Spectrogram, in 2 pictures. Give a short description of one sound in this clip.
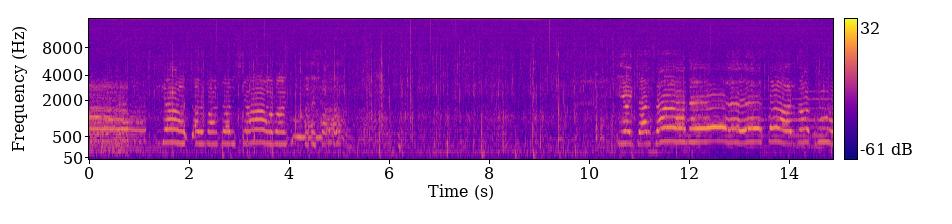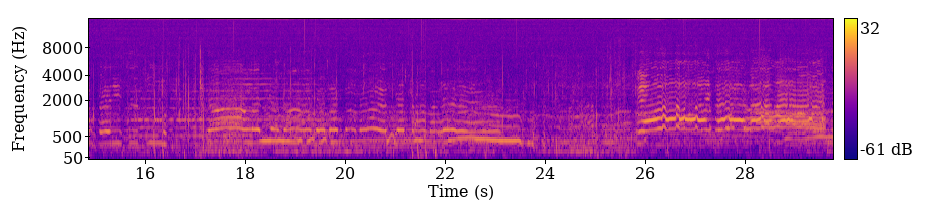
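A woman wails and sobs loudly nearby.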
